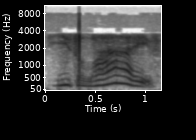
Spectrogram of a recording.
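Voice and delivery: slow, lightly smoky psychic line; lighter psychic voice. Retold or imitated. Quoting the psychic again on the radio, lightly smoky. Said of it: "she says".

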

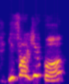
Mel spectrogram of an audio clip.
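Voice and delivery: high, loud mock outrage; outraged retort. Brother snapping back in outrage. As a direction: fire it back in disbelief.

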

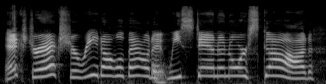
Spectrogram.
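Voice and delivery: put-on high, loud old-time paperboy call; newsboy cry. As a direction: shout it like a street newsboy. Newsies-style newsboy cry after Newsies mention.

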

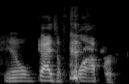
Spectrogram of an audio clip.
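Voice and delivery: put-on dismissive fan in a Philly accent; John Fox, Philly accent. Fan heckling James Harden, John Fox's Philly accent. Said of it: "that's my John Fox voice".

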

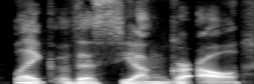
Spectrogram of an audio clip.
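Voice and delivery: normal talking voice

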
